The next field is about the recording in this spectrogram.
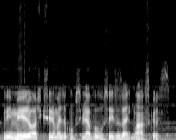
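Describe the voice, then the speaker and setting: A man's voice: medium pitch, fairly even intonation, quick pace, muffled recording, faint music behind, pitched above the performer's own voice, natural voice. A man voicing a sarcastic, embittered and preachy wanderer in an audio story. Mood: sardonic, indignant.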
